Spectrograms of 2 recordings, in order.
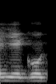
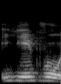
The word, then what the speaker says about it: его: Tak, kalau ada Yego gitu bacanya Yevo ya. Хорошего большого словаря. Walaupun tulisannya G. Kita bacanya seperti V ya.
